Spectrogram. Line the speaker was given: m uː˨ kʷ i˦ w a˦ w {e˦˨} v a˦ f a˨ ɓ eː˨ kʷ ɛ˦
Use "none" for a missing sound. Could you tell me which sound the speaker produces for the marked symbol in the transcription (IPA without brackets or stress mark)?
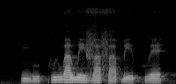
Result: e˦˨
